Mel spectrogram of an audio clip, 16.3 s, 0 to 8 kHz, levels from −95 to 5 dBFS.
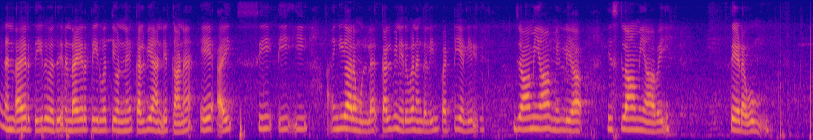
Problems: none marked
